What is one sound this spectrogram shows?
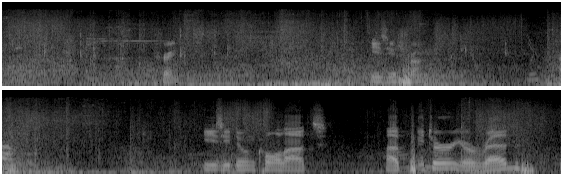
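Magic spells whoosh and crackle in a busy video game battle.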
